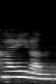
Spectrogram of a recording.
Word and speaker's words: 까이: 예, 약간 까와 카의 중간 발음인 카이라는 것이 힌두어로 이제 흰소라는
